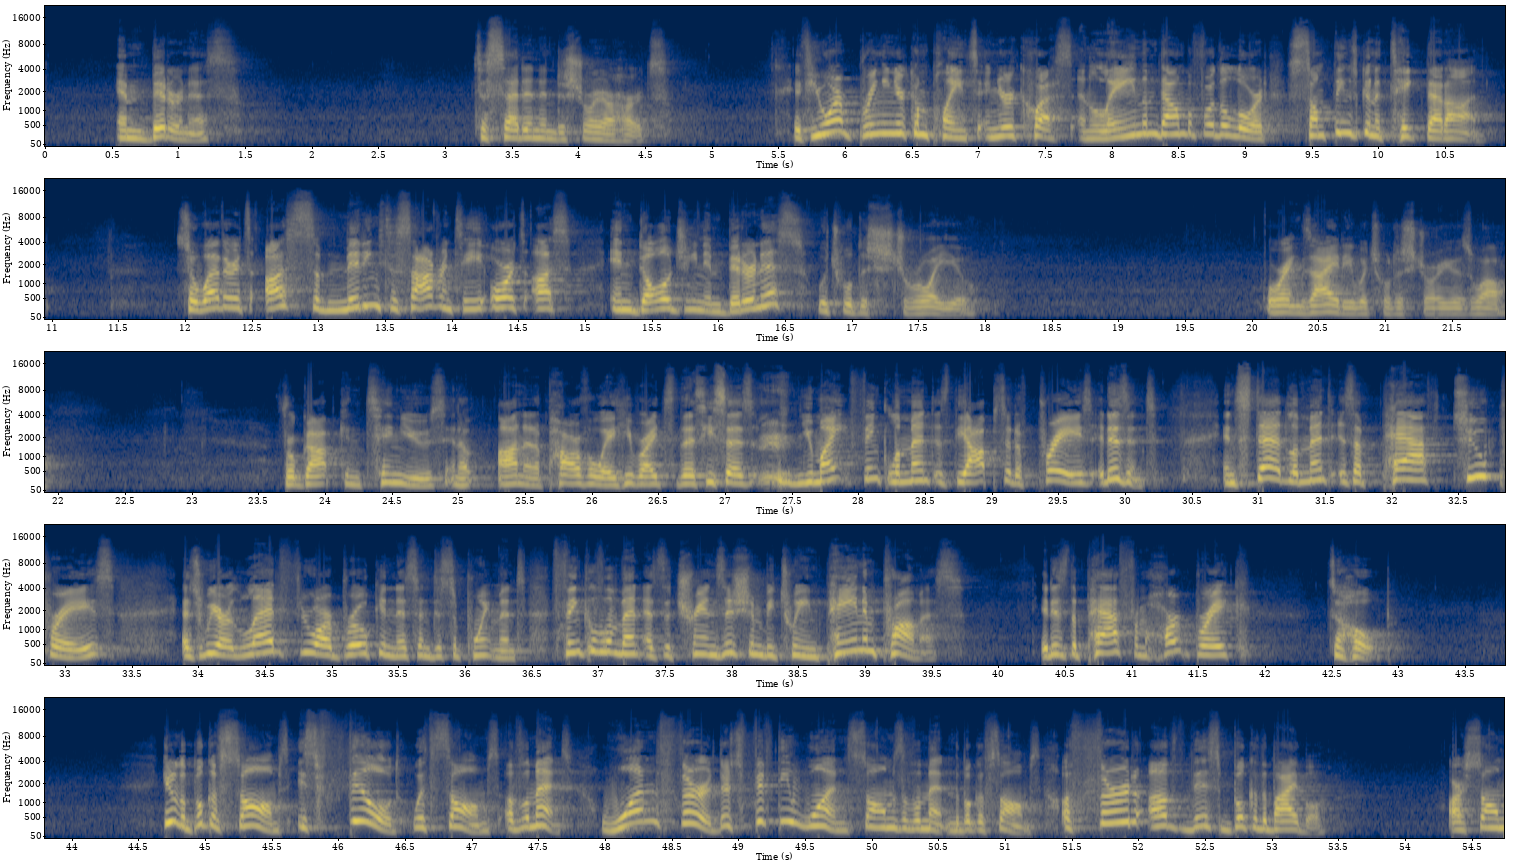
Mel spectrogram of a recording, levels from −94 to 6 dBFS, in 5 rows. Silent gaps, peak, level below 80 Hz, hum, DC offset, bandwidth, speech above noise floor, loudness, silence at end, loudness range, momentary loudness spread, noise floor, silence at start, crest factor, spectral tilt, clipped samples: none; -2 dBFS; -76 dBFS; none; under 0.1%; 12.5 kHz; 48 dB; -20 LUFS; 0 s; 8 LU; 11 LU; -68 dBFS; 0.55 s; 20 dB; -5.5 dB/octave; under 0.1%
